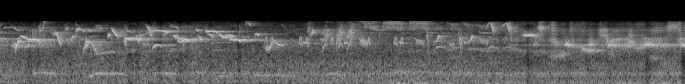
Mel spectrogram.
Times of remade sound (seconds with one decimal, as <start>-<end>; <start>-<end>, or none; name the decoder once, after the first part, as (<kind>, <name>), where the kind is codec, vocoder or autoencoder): 5.1-6.9 (codec, ZipCodec)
